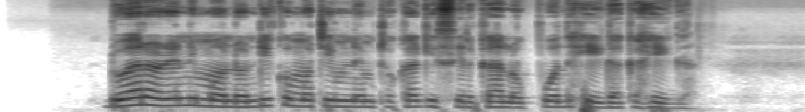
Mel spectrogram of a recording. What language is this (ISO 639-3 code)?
luo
